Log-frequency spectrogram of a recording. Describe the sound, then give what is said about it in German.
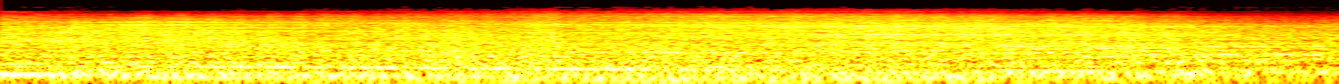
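A loud, low-flying airplane on the approach path into Leipzig airport roars overhead, its engine drone filling the whole clip with a steady, broad rumble and a faint whine on top. No one speaks. “versuchen, diesen infernalischen Lärm, den wir jetzt gleich hören werden, etwas gering zu halten”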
